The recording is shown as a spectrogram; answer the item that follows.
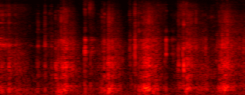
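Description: Crisp crunching and chewing of barbecue potato chips: many irregular, fairly loud bites and crackly crunches follow one another steadily, with no talking over them.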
